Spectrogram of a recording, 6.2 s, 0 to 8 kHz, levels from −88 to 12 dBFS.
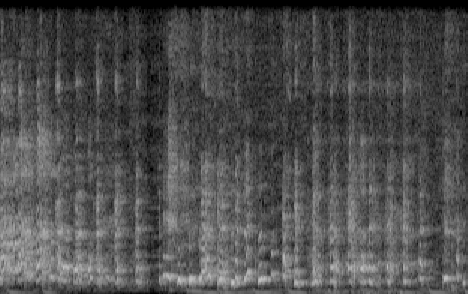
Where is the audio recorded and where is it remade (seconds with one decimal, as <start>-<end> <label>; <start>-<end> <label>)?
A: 0.0-4.1 recorded; 4.1-5.6 remade; 5.6-6.2 recorded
